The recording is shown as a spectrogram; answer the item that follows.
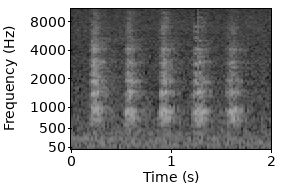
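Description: A woman saying the phonics sound 'h' five times in a row: short, unvoiced breathy puffs of air, about three a second, breathed against her hand held in front of her mouth.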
